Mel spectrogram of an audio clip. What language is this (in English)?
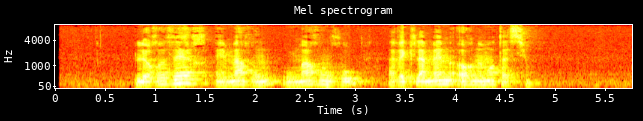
French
